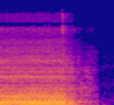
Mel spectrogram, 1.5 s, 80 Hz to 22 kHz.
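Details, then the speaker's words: Yamaha R1 with fault code 12 no-crank, starter solenoid jumped directly to the battery: short, deep burst of the engine cranking, catching and running, and code 12 gone; starter motor confirmed good. "so what that test tells us is that the starter motor itself is good"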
